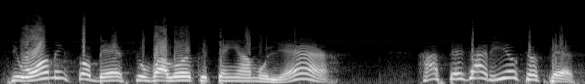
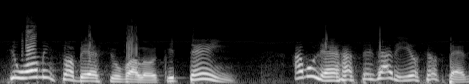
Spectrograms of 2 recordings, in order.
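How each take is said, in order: First: There is a pause after "mulher". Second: There is a pause after "tem".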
